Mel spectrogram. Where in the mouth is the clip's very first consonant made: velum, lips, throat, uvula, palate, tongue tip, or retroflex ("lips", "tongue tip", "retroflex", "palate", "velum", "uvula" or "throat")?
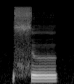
tongue tip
